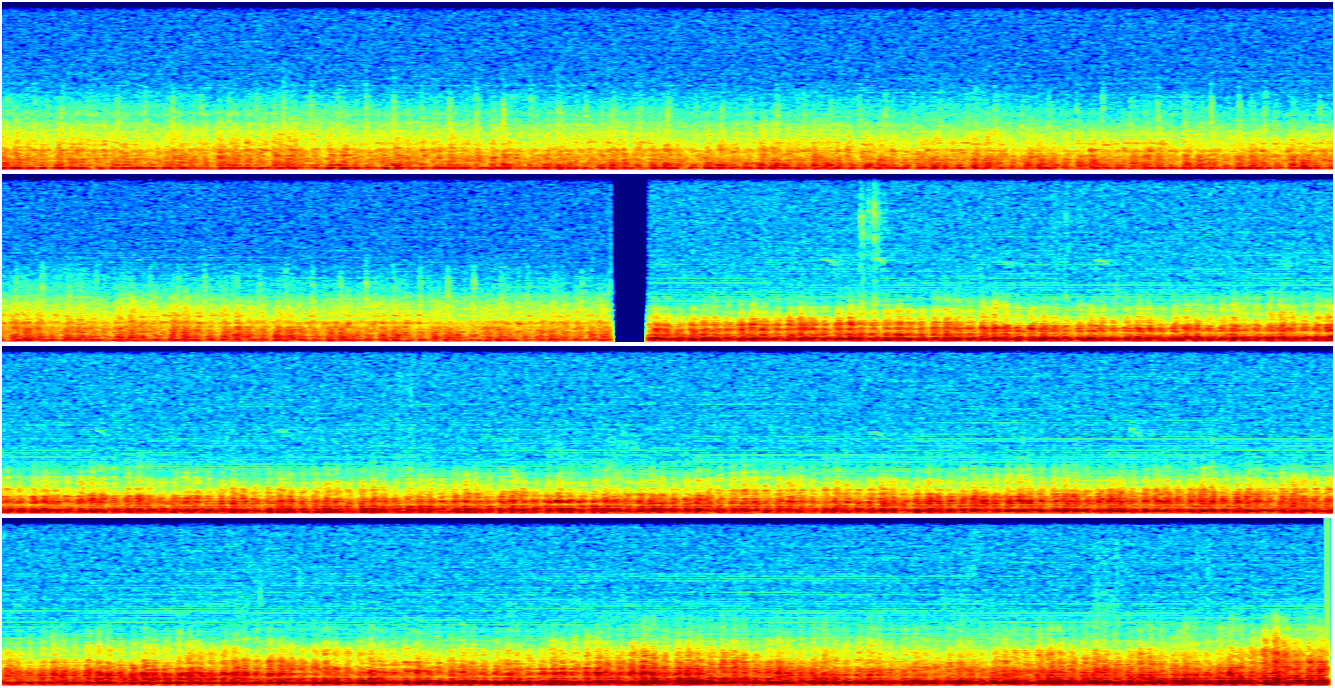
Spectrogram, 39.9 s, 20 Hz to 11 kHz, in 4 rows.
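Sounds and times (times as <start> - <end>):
steam locomotive running: 0.0 - 39.9.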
